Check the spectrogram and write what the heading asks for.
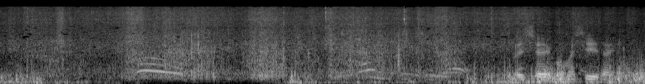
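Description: Wind buffeting the microphone in an open field, with people's voices calling out now and then. The voices get louder and closer about five seconds in.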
